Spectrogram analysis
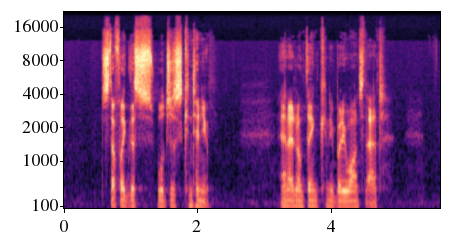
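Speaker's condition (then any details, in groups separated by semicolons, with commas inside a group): No condition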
